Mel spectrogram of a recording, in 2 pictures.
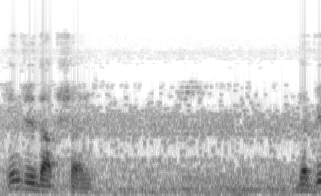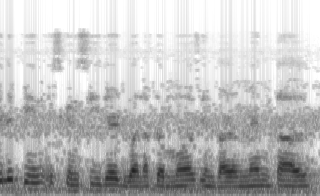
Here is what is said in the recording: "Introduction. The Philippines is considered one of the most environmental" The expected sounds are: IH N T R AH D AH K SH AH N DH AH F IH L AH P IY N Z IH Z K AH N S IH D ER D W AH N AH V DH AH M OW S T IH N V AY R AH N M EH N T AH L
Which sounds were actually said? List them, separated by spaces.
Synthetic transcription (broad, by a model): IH N T R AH D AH K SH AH N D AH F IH L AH P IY N IH S K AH N S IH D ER D W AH N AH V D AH M OW S T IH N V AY R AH N M EH N T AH L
